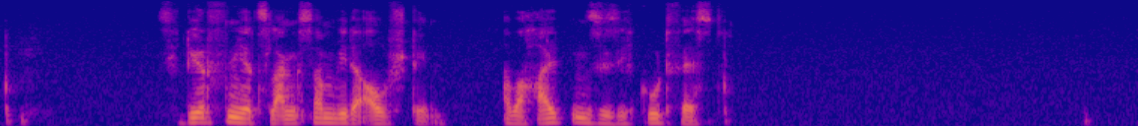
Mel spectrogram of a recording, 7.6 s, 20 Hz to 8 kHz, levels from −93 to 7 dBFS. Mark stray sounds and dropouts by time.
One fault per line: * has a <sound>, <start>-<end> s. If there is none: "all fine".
all fine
